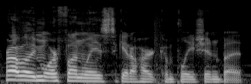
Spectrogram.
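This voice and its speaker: A man's voice: medium pitch, expressive, quick pace, clear, resonant tone, soft background music. A man streaming a game, rambling casually to his viewers while he plays, sniffly with a cold. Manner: chatty, rambling, talks to chat. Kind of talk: casual gameplay commentary. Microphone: desk mic.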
